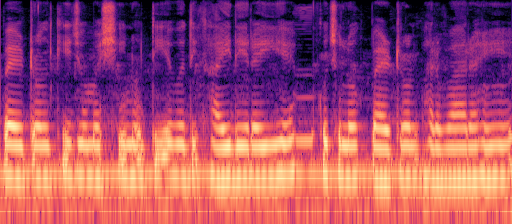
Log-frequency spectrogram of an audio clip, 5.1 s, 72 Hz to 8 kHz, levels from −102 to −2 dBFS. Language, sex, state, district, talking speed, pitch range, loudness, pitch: Hindi, female, Bihar, Patna, 200 wpm, 185-195 Hz, -14 LUFS, 185 Hz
